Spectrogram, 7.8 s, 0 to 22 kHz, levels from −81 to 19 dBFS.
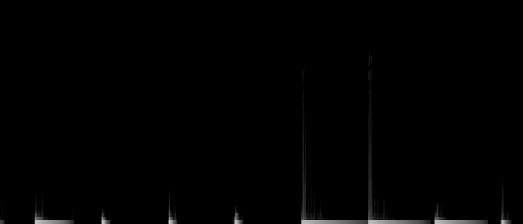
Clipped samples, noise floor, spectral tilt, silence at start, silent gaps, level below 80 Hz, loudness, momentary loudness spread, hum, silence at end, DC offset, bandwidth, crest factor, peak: under 0.1%; -39 dBFS; -14 dB/octave; 0.5 s; 1.11-1.52 s, 1.66-2.52 s, 2.66-3.48 s, 3.66-4.51 s, 7.32-7.48 s; -32 dBFS; -18 LUFS; 18 LU; none; 0.25 s; under 0.1%; 0.9 kHz; 16 dB; -2 dBFS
